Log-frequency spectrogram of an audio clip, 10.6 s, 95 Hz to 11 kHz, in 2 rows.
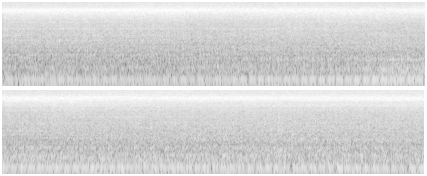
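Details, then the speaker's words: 1997 Ford F150 after cleaning the idle air control valve: steady constant hum, even rhythm, no surging or stumbling; idling better already. "sounds like she's idling better already"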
